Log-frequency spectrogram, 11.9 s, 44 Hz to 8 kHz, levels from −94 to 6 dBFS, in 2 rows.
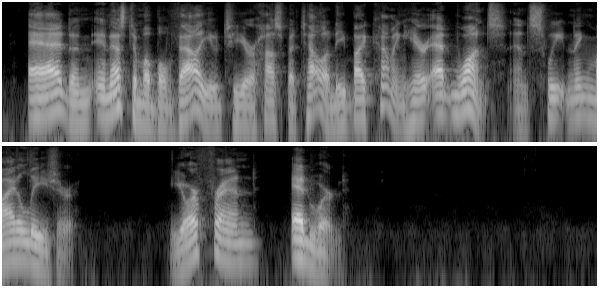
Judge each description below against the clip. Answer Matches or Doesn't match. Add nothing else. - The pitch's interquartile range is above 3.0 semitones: Matches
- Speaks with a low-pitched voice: Matches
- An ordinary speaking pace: Doesn't match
